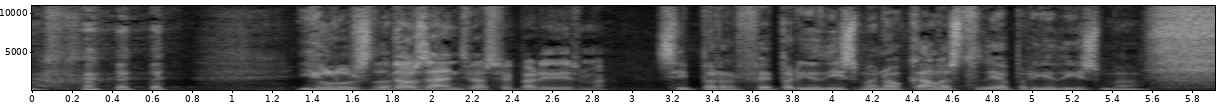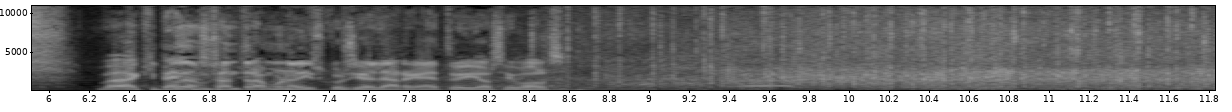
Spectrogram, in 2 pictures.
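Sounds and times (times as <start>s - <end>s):
laughter: 0.0s - 0.8s, 8.2s - 9.7s
speech: 0.2s - 0.7s, 1.3s - 9.0s
audience applause: 8.2s - 11.8s.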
